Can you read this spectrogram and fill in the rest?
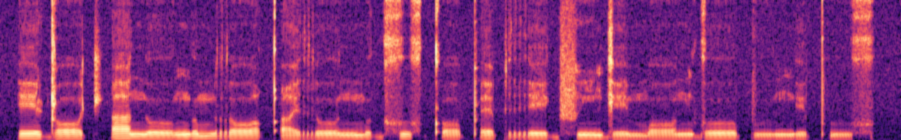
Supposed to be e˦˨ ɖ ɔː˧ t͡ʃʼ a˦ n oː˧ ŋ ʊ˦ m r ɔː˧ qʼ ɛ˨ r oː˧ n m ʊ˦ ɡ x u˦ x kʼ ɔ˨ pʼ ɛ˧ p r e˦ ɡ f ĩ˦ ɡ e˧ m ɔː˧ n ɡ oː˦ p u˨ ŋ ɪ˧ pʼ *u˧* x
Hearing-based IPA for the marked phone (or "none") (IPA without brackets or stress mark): u˧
